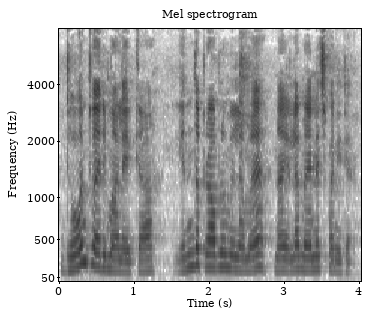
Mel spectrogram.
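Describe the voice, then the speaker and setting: A man's voice: fairly high pitch, normal speed, dark tone, natural voice. A man voicing a supportive adult friend in a cartoon, speaking in a reassuring way. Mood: cheerful. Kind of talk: cartoon voice acting.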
